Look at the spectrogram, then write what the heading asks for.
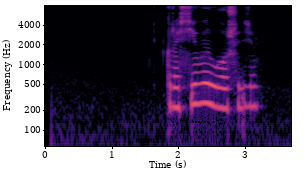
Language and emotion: Russian, neutral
